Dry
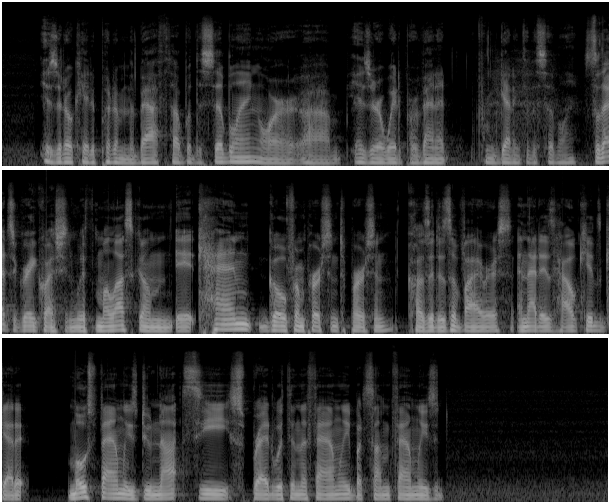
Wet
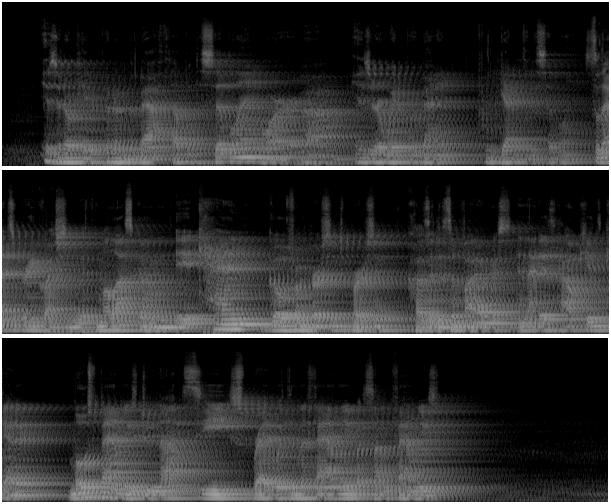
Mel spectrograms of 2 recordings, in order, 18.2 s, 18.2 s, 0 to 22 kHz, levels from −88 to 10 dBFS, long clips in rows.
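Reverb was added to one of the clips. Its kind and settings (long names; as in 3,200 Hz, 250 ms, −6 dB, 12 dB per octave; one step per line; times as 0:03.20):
spring reverb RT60 1.6 s, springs 41 ms, chirp 25 ms, DRR −3.5 dB
level −9 dB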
